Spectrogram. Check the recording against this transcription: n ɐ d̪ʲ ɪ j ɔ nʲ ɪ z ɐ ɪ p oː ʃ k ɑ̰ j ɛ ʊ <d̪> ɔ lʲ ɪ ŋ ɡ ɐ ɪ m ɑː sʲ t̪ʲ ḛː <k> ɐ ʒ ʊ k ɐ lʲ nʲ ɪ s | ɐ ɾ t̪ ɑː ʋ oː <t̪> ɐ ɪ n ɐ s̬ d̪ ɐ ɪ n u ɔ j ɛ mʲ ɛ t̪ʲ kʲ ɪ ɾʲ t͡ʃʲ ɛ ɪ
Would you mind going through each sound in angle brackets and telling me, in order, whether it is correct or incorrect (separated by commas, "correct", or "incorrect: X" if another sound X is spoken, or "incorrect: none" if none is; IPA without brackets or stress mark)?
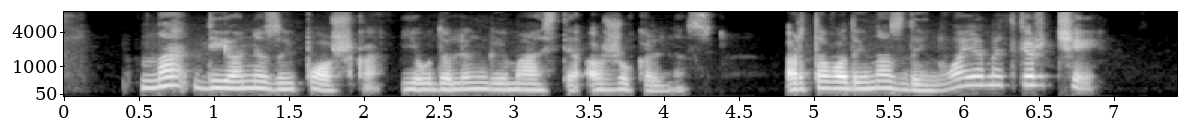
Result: correct, incorrect: ʔ, incorrect: d̪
